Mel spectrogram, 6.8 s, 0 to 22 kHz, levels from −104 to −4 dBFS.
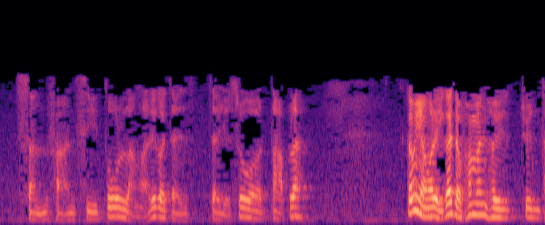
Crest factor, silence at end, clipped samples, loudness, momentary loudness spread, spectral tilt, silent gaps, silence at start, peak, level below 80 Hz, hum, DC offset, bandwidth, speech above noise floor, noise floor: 24 dB; 0 s; under 0.1%; -27 LUFS; 17 LU; -8 dB/octave; none; 0.2 s; -4 dBFS; -76 dBFS; none; under 0.1%; 5.8 kHz; 28 dB; -55 dBFS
